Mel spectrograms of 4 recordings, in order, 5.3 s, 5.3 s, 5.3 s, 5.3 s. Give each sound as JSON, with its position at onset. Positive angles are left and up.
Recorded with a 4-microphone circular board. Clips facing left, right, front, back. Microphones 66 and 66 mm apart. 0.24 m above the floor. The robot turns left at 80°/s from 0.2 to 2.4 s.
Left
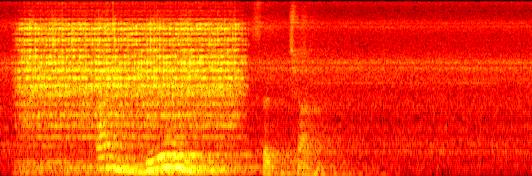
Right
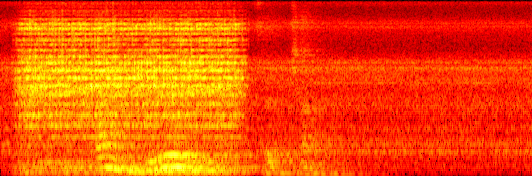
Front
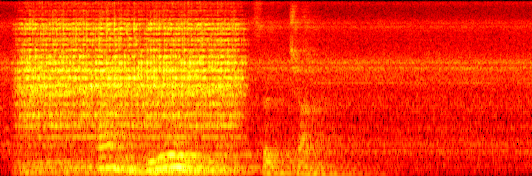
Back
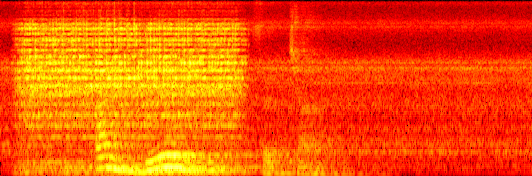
{"t": 0.9, "sound": "a man speaking", "azimuth_deg": -155, "distance_m": 7.5}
